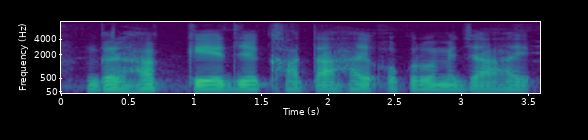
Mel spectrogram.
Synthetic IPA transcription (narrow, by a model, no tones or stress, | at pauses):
ɡəɾɦəkːed͡ʒekʰaːt̪aɦɛeʔʊkɾõmẽd͡ʒaːɦɛe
